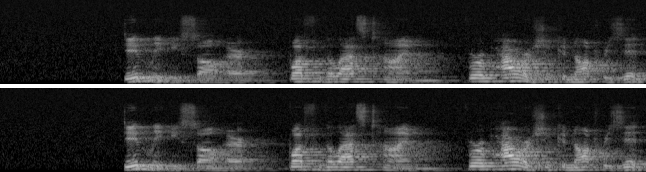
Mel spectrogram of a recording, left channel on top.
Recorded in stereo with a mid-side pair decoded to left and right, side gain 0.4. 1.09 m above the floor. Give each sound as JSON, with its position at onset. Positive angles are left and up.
{"t": 1.2, "sound": "a man speaking", "azimuth_deg": -50, "distance_m": 2.0}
